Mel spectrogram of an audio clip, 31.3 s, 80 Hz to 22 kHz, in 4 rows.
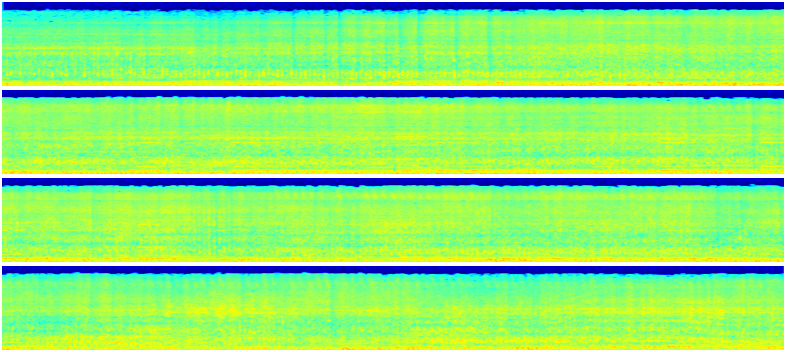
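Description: Large multi-blade military heavy-lift helicopter of the CH-53 type, flying low over the surf and setting down on a beach. Its rotor and turbines make a loud, steady din that does not let up.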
